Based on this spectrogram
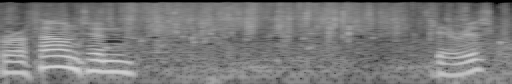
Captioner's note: water splashing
